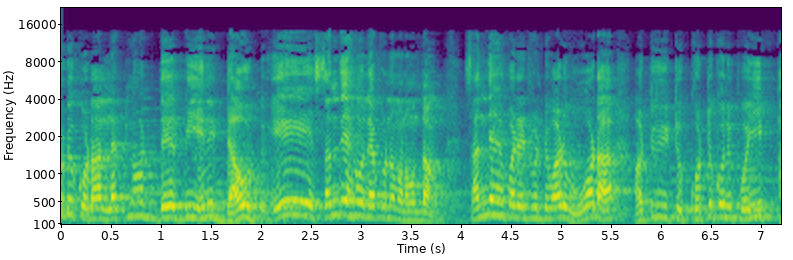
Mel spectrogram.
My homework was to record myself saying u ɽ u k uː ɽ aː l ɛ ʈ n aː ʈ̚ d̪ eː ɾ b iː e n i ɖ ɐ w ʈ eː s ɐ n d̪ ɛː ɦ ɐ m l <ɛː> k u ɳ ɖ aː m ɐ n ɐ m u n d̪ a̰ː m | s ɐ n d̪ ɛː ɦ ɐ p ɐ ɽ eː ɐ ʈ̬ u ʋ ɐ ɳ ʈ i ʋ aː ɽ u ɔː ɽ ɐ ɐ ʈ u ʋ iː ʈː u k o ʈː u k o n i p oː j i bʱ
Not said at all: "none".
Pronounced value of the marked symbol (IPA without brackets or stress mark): ɛː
